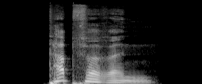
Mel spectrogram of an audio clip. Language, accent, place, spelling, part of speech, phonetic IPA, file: German, Germany, Berlin, tapferen, adjective, [ˈtap͡fəʁən], De-tapferen.ogg
- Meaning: inflection of tapfer: 1. strong genitive masculine/neuter singular 2. weak/mixed genitive/dative all-gender singular 3. strong/weak/mixed accusative masculine singular 4. strong dative plural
